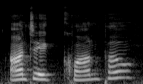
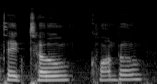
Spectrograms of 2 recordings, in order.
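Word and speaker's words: Antetokounmpo: that one all right auntie Quan PO no clothes that wasn't bad what there's a you've missed a syllable on tape toe quando on Teta comfo on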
